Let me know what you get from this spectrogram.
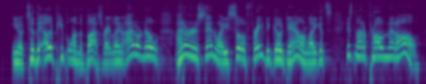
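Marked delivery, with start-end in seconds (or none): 1.9-6.2 put-on high, scornful, taunting, making-fun tone. Retelling a woman on the bus mocking a man: imitating someone mocking. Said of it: "she starts making fun of him".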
